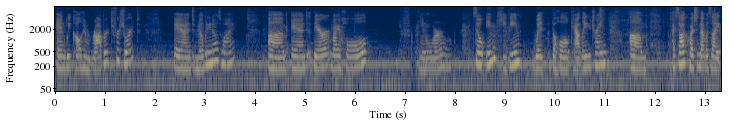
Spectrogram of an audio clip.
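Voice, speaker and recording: A woman speaks at medium pitch with an upbeat tone and ordinary pitch variation. Her fairly slow delivery includes long, frequent pauses. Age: 30s. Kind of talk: casual talk to camera. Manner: chatty, upbeat.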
